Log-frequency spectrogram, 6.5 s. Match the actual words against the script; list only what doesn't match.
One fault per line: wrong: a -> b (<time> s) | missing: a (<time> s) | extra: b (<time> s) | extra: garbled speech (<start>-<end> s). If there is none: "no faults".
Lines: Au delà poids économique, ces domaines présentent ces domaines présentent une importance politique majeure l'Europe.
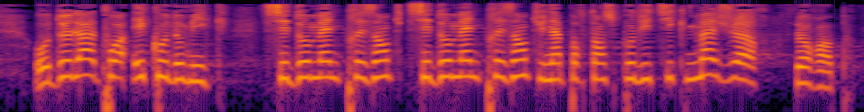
no faults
